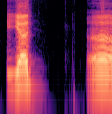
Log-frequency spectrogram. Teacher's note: Huruf jim tengah lidah naik ke langit. Dan ada sifat syiddahnya. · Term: qalqalah sughra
